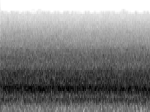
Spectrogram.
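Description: A large football stadium crowd cheering a goal, a steady wall of noise with no single voice standing out.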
